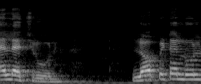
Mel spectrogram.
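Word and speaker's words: L'Hôpital: आप इसको लॉपिटल rule क्यों बोल रहे हो? इसमें एच साइलेंट होता है। इसलिए इसको लॉपिटल रूल बोला जाता है।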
